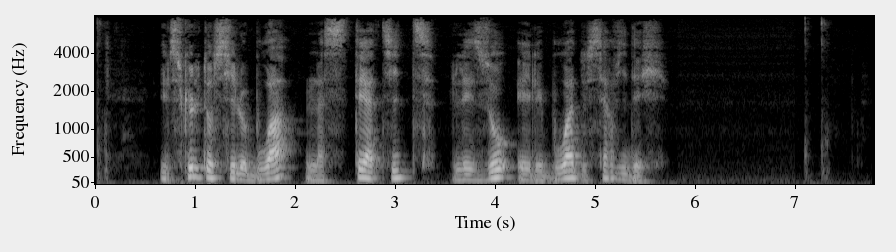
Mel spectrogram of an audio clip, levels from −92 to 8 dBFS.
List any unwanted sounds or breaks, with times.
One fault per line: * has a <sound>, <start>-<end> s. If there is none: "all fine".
all fine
